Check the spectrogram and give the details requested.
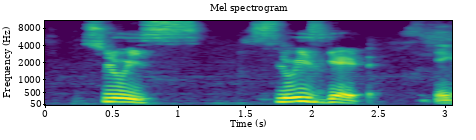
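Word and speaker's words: sluice: है when the ये स्लुईस स्लुईस gate ठीक है अबे स्लुईस ही है ना वो क्या पढ़ रहे हो तुम लोग उसको स्लूस स्लाइस बोल रही है जो मरने का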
